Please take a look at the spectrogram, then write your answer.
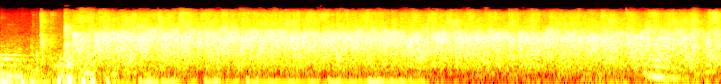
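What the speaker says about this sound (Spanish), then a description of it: "agradecerle a ustedes, a los expositores, con un aplauso" An audience at a book presentation on the history of communism in Chile gives the speakers a loud, full round of applause that starts abruptly after a brief moment of talk and holds steady to the end.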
